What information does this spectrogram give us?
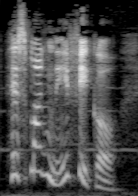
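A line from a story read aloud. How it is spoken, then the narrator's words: Excited exclamation with clapping. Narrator (Spanish): exclamó dando palmas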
